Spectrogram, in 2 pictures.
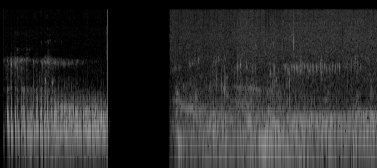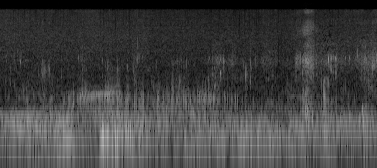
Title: stomach growling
